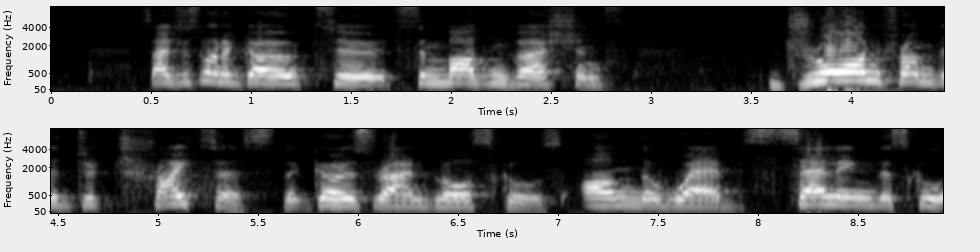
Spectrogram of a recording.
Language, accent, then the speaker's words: English; England, United Kingdom; I'm English, so I'm just reporting, not commenting.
